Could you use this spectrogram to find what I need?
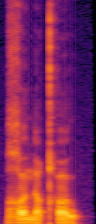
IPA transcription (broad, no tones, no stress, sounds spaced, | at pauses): ʁ ʌ n ɛ qʰ o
